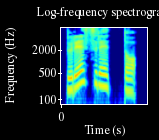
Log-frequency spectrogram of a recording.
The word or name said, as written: bracelet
